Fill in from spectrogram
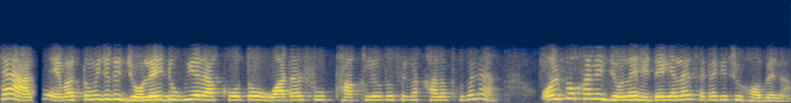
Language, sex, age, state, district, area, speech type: Bengali, female, 18-30, West Bengal, Malda, urban, conversation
